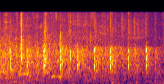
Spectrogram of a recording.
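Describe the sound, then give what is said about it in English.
An audience gives a round of applause for Western University, clapping together in a steady patter of overlapping hand claps at moderate loudness, with a few sharper claps standing out and no talking over it. “Western University, we should give a round of applause for Western University.”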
